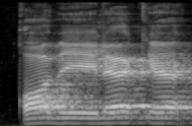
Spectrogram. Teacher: ബാഇൻ്റെ സുക്കൂൻ ഖൽഖല സൂറ നൽകി ശബ്ദം ഹറക്കത്ത് പോലെ ചലിപ്പിക്കണം.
